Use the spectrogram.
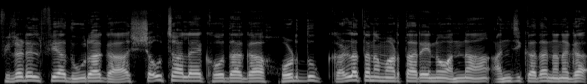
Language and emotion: Kannada, fearful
